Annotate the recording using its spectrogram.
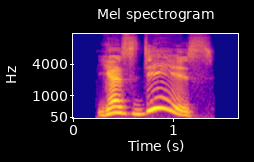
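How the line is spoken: Shout. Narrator (Russian): крикнул

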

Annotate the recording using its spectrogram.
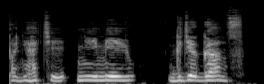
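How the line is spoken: Sobbing. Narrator (Russian): сказала между всхлипами

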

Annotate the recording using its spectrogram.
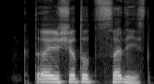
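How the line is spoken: Strained, through gritted teeth. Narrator (Russian): процедил, терпя инъекцию

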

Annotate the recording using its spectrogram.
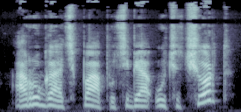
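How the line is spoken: Plain. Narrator (Russian): сказала я

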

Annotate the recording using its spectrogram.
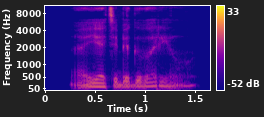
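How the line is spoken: Quiet remark. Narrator (Russian): тихо замечает мне Роберто

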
